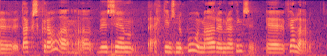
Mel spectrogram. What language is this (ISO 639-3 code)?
isl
